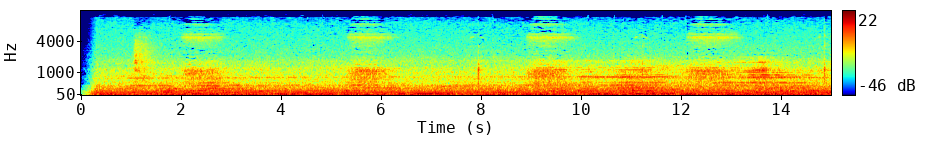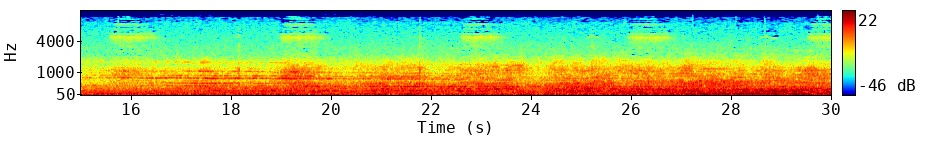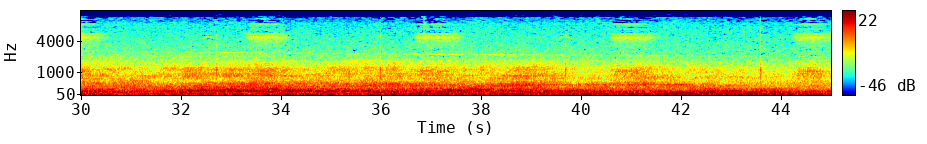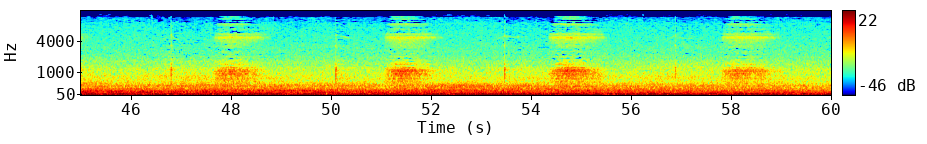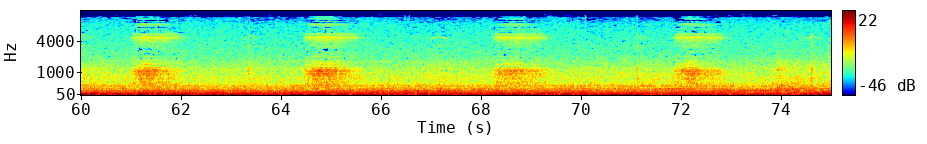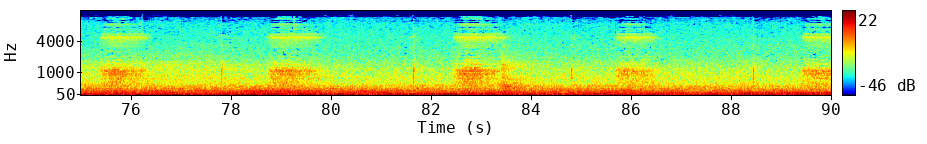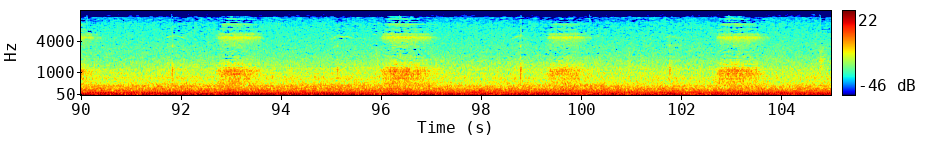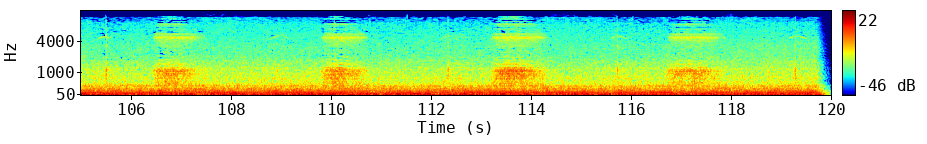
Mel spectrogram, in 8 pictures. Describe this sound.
An Airplane that left Amsterdam Airport Schiphol a short while ago, passes me sleeping. I haven't heard it but my Olympus WS-100 registered it because I didn't switch it off when I fell asleep.
airplane, bed, engine, field-recording, human, lofi, nature, noise, traffic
